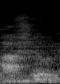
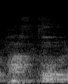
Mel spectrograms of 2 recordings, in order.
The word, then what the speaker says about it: Pashtun: Despite the fact that this area here, this whole area here, is what they call the Pashtun area, or Pakhtun, or sometimes you'll see it in old books, they'll spell it P-A-T-H-A-N, Pakhtuns.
